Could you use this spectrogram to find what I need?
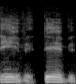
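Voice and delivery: put-on thick German accent, high-pitched. Retelling what a German woman said to the speaker, in a German accent impression. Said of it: "I can't walk in her accent".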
